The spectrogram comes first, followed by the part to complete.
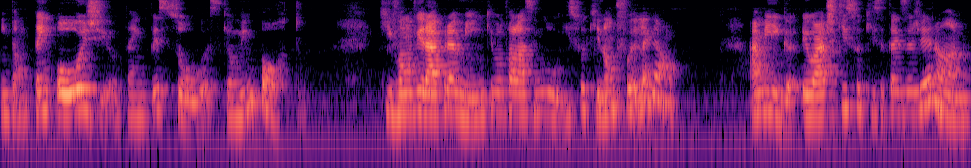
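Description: With audible room echo, a woman talks at a fairly quick pace in a medium pitch with ordinary pitch variation. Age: 30s. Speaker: psychologist and makeup artist. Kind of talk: casual interview chat.

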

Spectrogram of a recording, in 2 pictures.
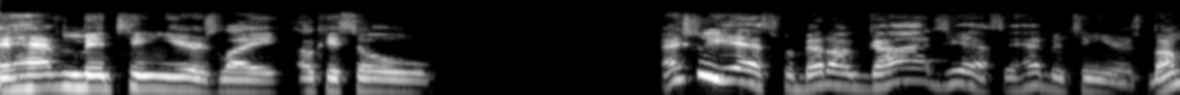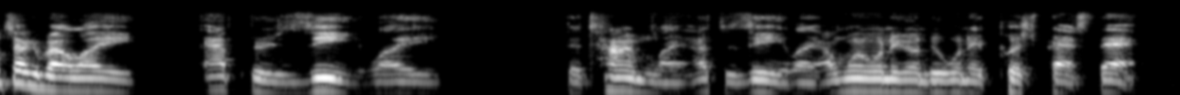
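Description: A man with a fairly high pitch and lively intonation, talking at a fairly quick pace, dry and close with no echo, over a quiet background. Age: 20s. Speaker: podcast co-host. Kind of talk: casual chat.

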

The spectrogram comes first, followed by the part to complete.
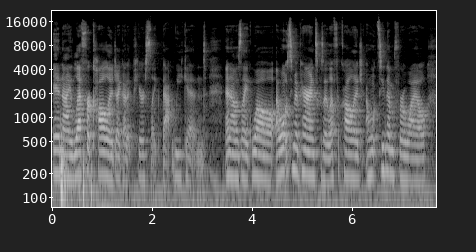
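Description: A woman talks at a fairly quick pace in a fairly low pitch with monotone, flat intonation. Noticeable background noise is present. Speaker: podcast co-host. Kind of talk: casual chat.

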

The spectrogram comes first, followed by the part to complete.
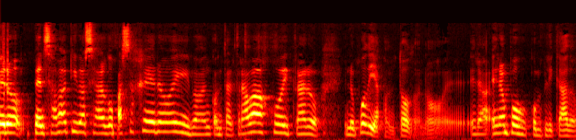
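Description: With a dark, mellow tone, a woman speaks fairly quickly at a fairly high pitch, her intonation lively and her loudness swinging widely. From Spain, Alcoy (Alicante). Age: 40s. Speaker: online shop owner and content creator. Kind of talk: casual monologue. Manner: hesitant, many fillers.

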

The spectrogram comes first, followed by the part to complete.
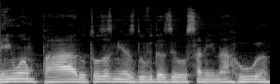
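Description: Music plays in the background as a man speaks with monotone, flat intonation. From Santa Catarina, southern Brazil. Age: 30s. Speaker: podcaster. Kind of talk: personal monologue podcast.

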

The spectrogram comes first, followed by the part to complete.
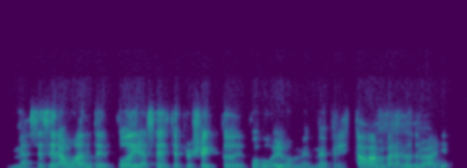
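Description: A woman's monotone, flat delivery at a very fast pace. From Argentina, Santa Cruz (Río Gallegos). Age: 30s. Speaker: illustrator and graphic designer. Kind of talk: casual interview.

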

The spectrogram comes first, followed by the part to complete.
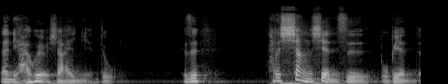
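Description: A man with a Taiwanese accent talks at a moderate pace. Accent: Taiwanese Mandarin. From Taiwan, Taipei. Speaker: chef and restaurant founder. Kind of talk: casual interview. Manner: halting, frequent repetitions.

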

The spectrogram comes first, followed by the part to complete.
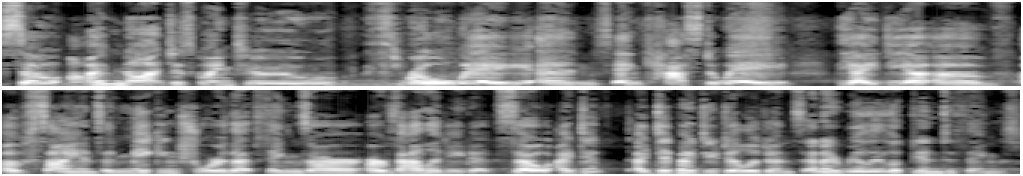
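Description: A woman with a plain, everyday voice, lively intonation and a fairly slow pace. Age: 50s. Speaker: podcaster and fitness coach. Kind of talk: casual solo monologue. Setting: in a car.

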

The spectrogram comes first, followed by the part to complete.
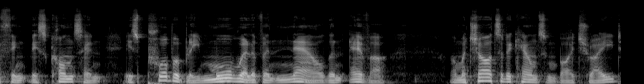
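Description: The voice, with a London accent, moves at a moderate pace with very wide pitch swings. The recording is very clean, with a silent background. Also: man. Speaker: podcast host and accountant. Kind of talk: solo monologue podcast.

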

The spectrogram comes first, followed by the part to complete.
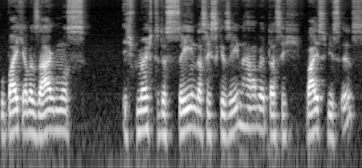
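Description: Recorded very cleanly against a silent background, a man with an ordinary speaking voice talks at a moderate pace in a fairly high pitch. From Bavaria, Munich. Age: 20s. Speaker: refrigeration mechatronics technician. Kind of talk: casual interview.

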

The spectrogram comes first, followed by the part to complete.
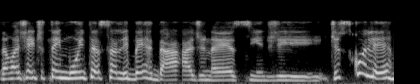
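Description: A woman talks at a moderate pace. She has a plain, everyday voice. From Espírito Santo, Brazil (Baixo Guandu, later Vitória). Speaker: psychologist. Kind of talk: interview.

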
